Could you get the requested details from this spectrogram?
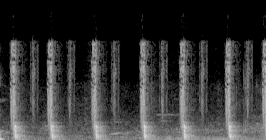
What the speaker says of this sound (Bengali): এবার রসুনের পড়গুলোকে ছোট্ট ছোট করে কুচিয়ে নেব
